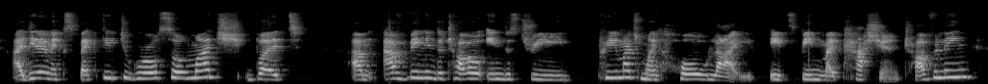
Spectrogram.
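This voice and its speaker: Raised and projected, a woman's high-pitched voice has a bright, sharp tone, very even loudness and a fairly slow pace. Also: ordinary pitch variation. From Greece. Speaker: travel blogger and entrepreneur. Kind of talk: interview. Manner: hesitant, many filler ums.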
